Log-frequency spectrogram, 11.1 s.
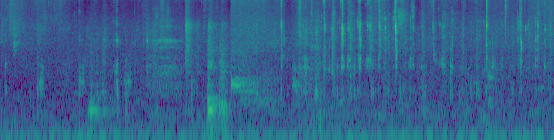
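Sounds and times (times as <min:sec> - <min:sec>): steady low hum: 0:00.0 - 0:11.0
crunchy food chewing: 0:05.6 - 0:11.0.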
